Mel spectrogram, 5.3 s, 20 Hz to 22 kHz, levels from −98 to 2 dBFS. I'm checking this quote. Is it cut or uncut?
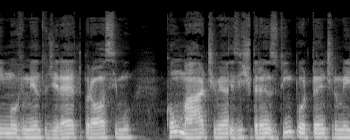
cut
